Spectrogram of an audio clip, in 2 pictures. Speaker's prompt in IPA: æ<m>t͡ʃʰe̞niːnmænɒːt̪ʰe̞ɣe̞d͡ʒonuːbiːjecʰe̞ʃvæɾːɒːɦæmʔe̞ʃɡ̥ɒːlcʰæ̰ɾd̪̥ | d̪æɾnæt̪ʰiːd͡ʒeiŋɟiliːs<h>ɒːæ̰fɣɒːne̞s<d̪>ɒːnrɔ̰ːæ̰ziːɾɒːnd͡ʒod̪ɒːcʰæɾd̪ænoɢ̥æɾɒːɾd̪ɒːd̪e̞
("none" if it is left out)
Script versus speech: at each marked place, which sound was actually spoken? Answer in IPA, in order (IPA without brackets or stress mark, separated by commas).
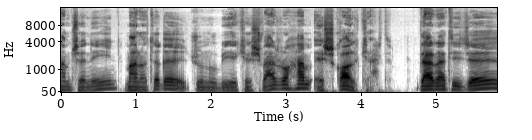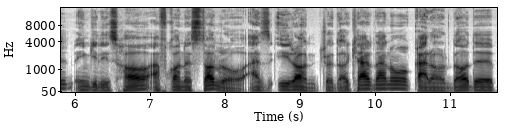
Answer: m, h, t̪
